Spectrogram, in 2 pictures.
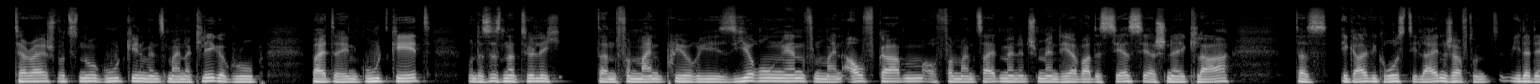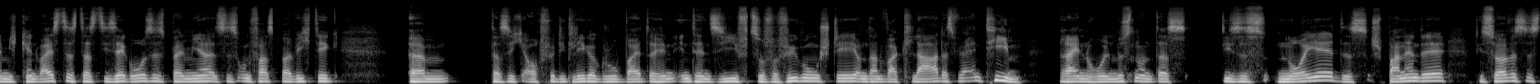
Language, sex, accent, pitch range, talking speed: German, male, German, 130-140 Hz, 175 wpm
